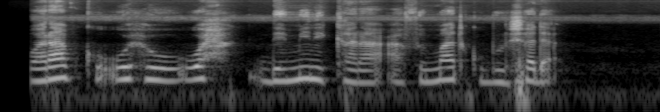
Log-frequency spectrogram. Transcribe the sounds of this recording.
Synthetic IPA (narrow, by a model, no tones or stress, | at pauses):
wɑɾaːbkʰʊ̰wʔʊħuːwɑħd̪ɛmɪnɪkʰɐɾaːʕɑ̰ːfɪmaːd̪kʰʊbʊlʃɐd̪ɐ̰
